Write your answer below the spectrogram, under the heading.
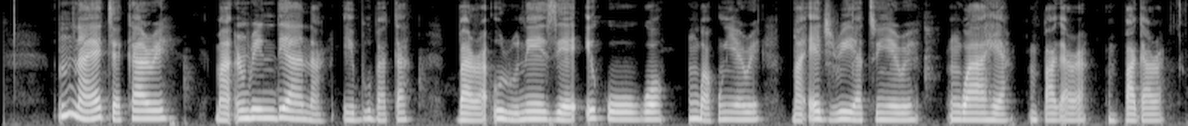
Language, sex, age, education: Igbo, female, 15-29, tertiary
